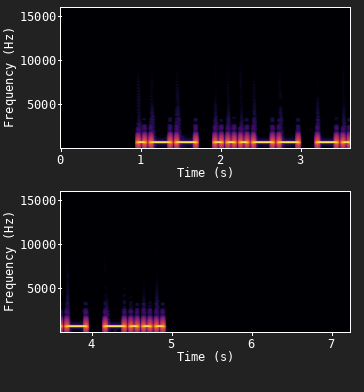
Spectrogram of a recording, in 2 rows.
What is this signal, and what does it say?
Morse code, heard as a keyed tone, about 15 wpm, 700 Hz. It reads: W3KB
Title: Easy Call Signs Repeated 3x - 15wpm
